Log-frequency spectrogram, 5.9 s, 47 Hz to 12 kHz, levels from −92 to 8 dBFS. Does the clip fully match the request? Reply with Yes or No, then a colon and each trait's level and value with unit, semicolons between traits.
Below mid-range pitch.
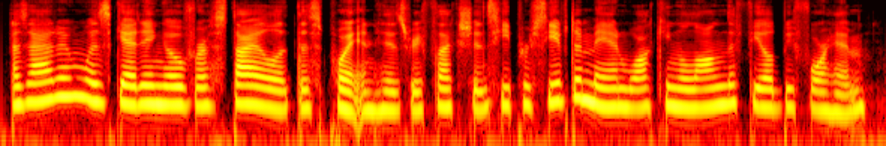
No: high, 220 Hz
